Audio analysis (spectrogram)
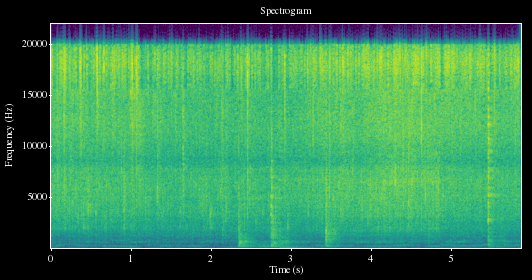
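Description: Sliced onion and green chillies frying in a pan give a steady close sizzle, punctuated by several sharp stirring knocks and scrapes of the spoon against the pan, no talking.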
